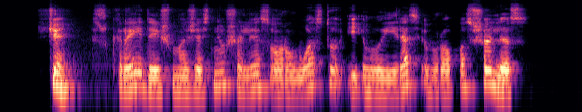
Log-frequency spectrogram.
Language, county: Lithuanian, Šiauliai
